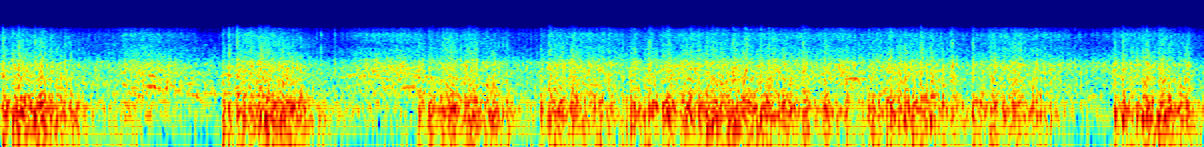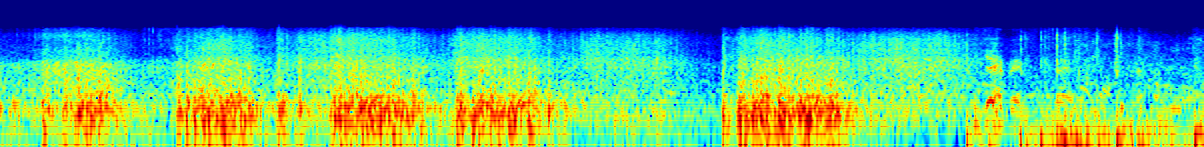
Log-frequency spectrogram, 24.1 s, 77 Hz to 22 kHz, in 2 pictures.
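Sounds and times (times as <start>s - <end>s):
fireworks bangs and crackling: 0.0s - 24.0s.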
